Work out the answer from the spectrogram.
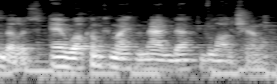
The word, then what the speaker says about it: Magda: My name is Villas and welcome to my Magda vlog channel. It's spelled M-A-G-D-A, called Magda, and it's not MAGA because I don't want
